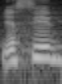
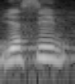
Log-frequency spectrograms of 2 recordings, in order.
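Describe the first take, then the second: First: The 'ya' vowel is kept short. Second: The same.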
